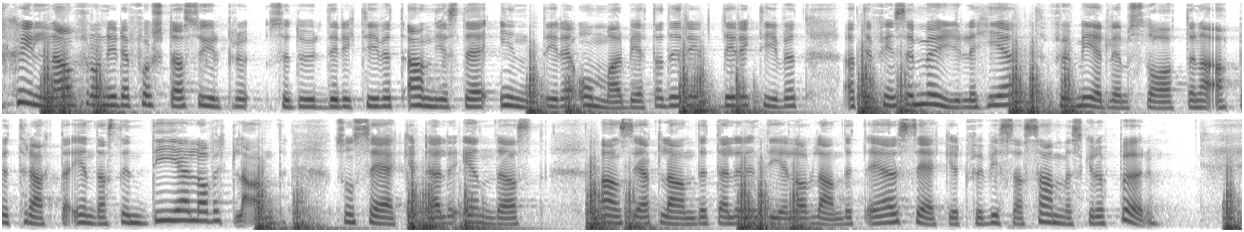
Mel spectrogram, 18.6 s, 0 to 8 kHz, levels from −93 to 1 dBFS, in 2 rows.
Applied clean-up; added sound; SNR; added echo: none; Knock; 1 dB; none.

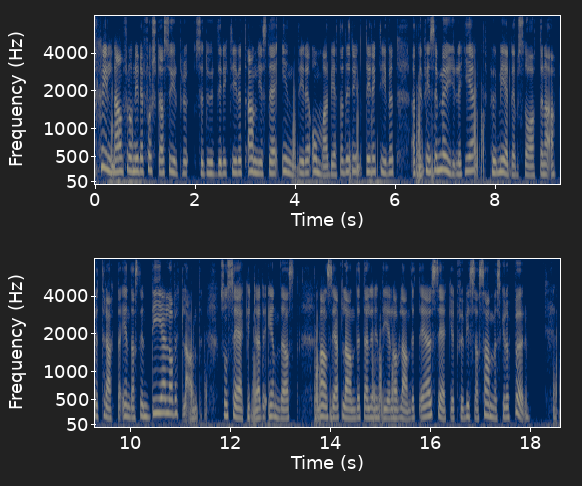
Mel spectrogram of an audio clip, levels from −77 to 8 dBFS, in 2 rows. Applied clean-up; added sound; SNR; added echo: neural diffusion model UNIVERSE++.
